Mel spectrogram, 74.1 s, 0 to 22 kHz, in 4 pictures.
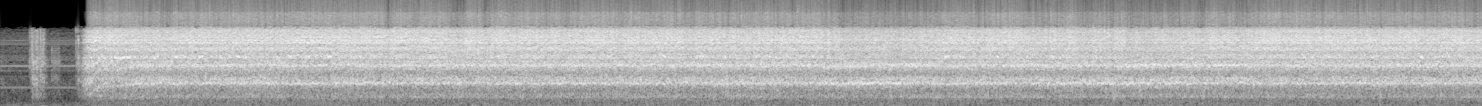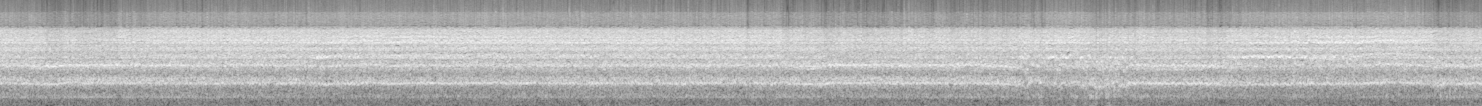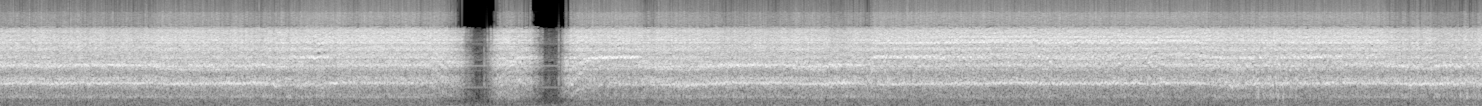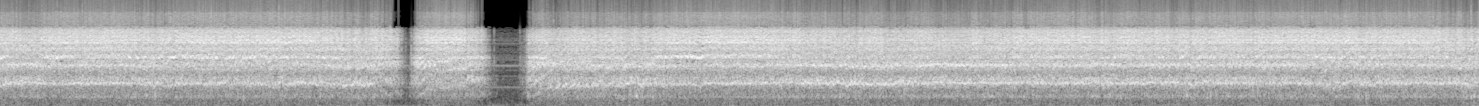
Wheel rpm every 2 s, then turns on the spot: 60, 230, 230, 230, 230, 230, 230, 230, 230, 230, 230, 230, 230, 230, 230, 220, 210, 210, 230, 230, 220, 110, 160, 220, 210, 220, 220, 220, 230, 220, 120, 150, 220, 220, 230, 240, 230.
none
